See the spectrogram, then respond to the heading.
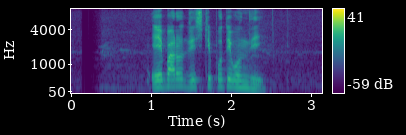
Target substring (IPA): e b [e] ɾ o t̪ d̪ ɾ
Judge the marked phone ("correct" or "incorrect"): incorrect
